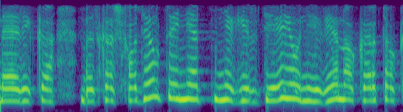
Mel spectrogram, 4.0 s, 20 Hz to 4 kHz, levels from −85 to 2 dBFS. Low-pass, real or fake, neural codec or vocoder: 3.6 kHz; real; none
